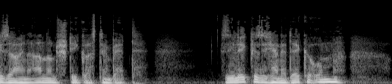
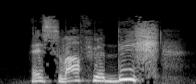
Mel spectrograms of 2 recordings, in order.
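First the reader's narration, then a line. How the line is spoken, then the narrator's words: Sobbing. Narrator (German): schluchzte Shep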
